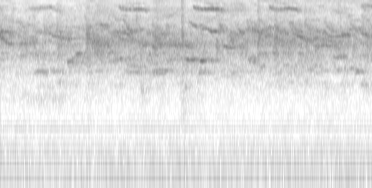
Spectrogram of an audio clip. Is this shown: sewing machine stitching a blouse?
no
